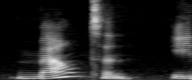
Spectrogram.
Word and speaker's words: mountain: 그래서 TAIN은 어떻게 소리가 나나요? 튼으로 발음이 되죠. 자, 그럼 한번 읽어볼까요? 먼저 이 단어는 앞부분이 M은 미음 소리, OU는요, 아우 소리가 나죠? 그리고 니은 받침 연결하면 mountain이 됩니다.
